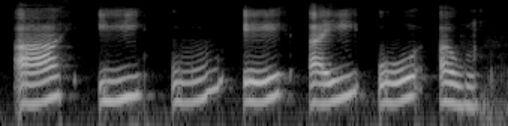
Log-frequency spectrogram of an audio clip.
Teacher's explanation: ह्रस्व स्वर को बोलते समय हमें एक मात्रा का समय लगता है, जबकि दीर्घ स्वर को बोलते समय हमें दुगुना समय लगता है, 2 मात्राओं का समय लगता है ह्रस्व स्वर की तुलना में। ये जो होते हैं ये 7 होते हैं, आ, ई, उ, ए, ऐ, ओ, औ।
